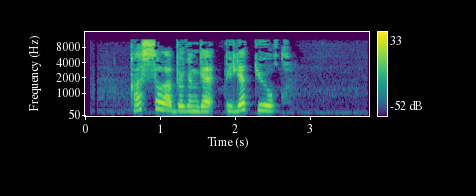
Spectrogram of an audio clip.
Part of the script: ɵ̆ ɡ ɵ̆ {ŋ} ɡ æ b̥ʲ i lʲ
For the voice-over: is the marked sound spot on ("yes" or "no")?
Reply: yes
